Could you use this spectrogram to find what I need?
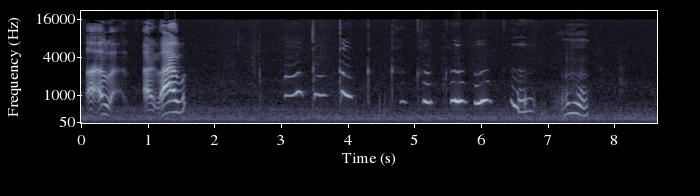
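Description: A baby squeals and babbles loudly close by.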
